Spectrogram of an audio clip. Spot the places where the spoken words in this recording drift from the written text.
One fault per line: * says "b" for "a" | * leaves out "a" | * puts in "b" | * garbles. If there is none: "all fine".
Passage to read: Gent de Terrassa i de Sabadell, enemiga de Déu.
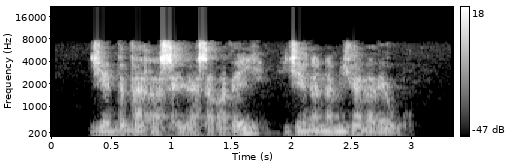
* puts in "gent"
